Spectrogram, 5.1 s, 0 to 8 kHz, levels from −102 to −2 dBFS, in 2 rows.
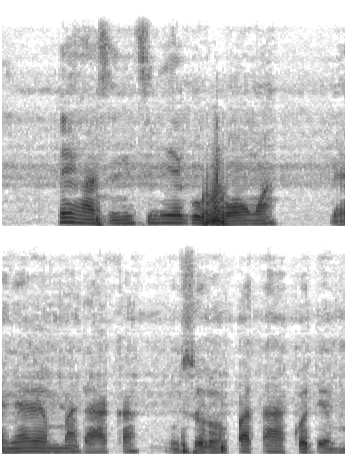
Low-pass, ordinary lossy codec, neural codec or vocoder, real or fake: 7.2 kHz; none; codec, 16 kHz, 8 kbps, FreqCodec, larger model; fake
